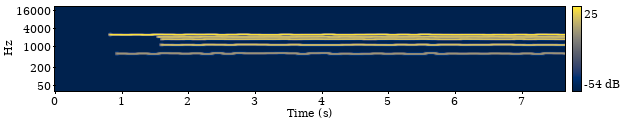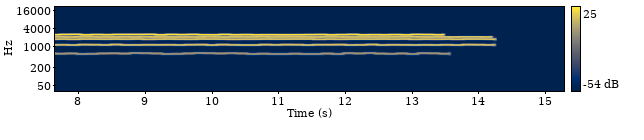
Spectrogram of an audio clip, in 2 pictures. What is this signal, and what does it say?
FT8 (several signals at once), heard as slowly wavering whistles, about 6.25 baud.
